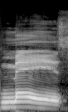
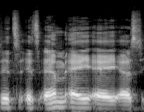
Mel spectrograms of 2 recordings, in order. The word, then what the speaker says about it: Maas: Is it pronounced Moss? It's Mays, and Mays. When I first met him, he said it's like moose with 2 A's, and that's the best way to remember it. But it's Maase, and he still teaches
